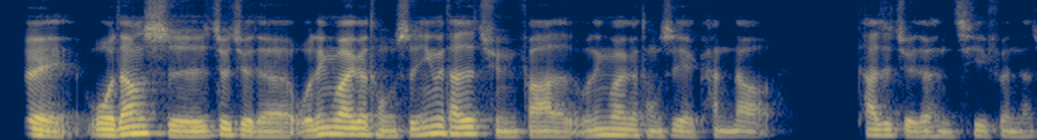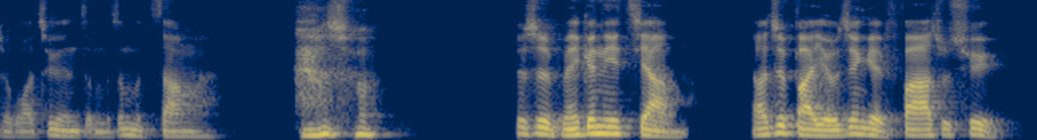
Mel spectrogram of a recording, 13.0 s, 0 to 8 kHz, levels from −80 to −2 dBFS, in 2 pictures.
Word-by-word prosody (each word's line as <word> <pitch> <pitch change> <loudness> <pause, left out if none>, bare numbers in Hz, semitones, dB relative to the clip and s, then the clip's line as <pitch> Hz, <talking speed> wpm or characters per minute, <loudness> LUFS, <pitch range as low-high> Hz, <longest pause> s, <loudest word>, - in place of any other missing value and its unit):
对， - - +2
我 120 0 +4
当 150 +4 +6
时 105 -10 +2
就 130 - +1
觉 120 -3 +1
得 95 -1 -2
我 110 - -1
另 135 - +2
外 140 -1 +5
一 - - +5
个 135 - +4
同 110 -6 -4
事 110 +4 -2
因 140 - -1
为 160 - +3
他 145 - +1
是 145 +1 +4
群 100 -10 -6
发 100 +1 -2
的， 95 -1 -6
我 - - -7
另 120 +2 -2
外 125 - 0
一 - - -1
个 115 - -4
同 105 -3 -7
事 105 +2 -5
也 95 - -4
看 100 +3 -10
到 100 -1 -5
了， - - -19 0.5
他 120 - -4
就 120 - -2
觉 115 -4 -5
得 100 +2 -4
很 95 -3 -9
气 105 +3 -8
愤， 105 -2 -10
他 95 - -13
说： 100 0 -15
“哇， 95 0 -12
这 120 - -10
个 115 - -4
人 100 - -5
怎 - - -14
么 90 - -11
这 90 - -11
么 115 -3 -6
脏 95 -3 -7
啊。” 95 0 -19 0.5
他 120 +4 +1
说： 135 -2 -2 0.8
“就 145 - -3
是 140 0 +3
没 125 0 +3
跟 150 +3 +6
你 145 -1 +6
讲， 125 -8 +2 0.5
然 125 - -1
后 - - 0
就 165 - +4
把 125 -7 +4
邮 110 -1 +5
件 140 +6 +1
给 125 -4 +2
发 120 -1 +2
出 120 - -6
去， 120 -6 -5
115 Hz, 320 characters per minute, -21 LUFS, 100-130 Hz, 0.8 s, 当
